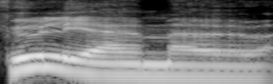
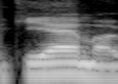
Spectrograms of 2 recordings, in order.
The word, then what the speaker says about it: Guglielmo: Ben Davis, James Maddison, Guglielmo Vicario, and Mickey van der Ven. How do you pronounce that? I usually say Guillermo, but it's not, is it? Guglielmo.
